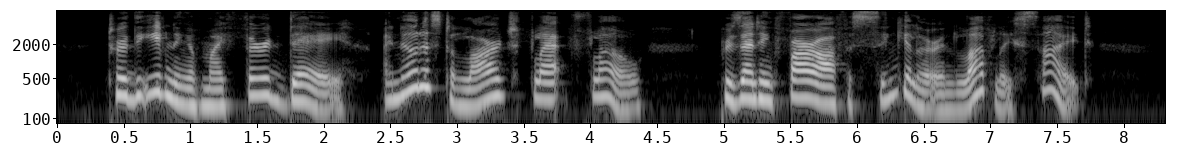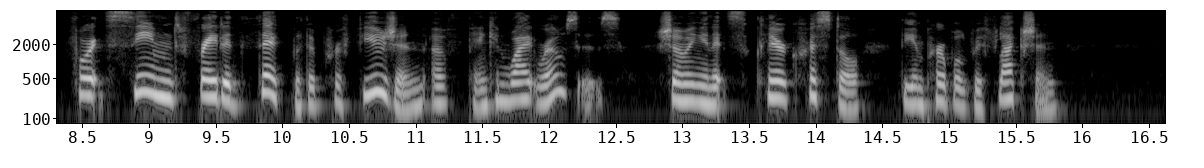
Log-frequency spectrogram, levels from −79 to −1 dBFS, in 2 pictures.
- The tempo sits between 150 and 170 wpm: Yes, average, 155 wpm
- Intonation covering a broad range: Yes, wide, 6.1 semitones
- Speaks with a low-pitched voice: No, high, 210 Hz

